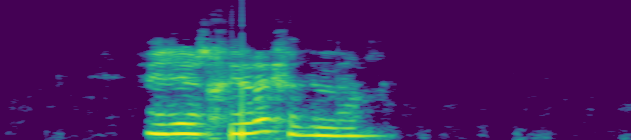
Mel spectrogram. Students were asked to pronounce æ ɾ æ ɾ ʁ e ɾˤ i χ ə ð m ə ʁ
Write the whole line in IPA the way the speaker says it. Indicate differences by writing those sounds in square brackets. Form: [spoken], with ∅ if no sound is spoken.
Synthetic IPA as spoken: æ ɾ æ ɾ [χ] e ɾˤ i χ ə ð m ə ʁ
